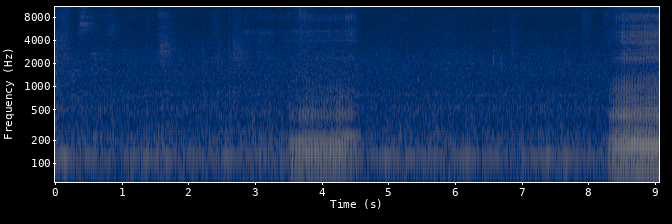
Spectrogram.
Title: snoring. Age 1yr.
